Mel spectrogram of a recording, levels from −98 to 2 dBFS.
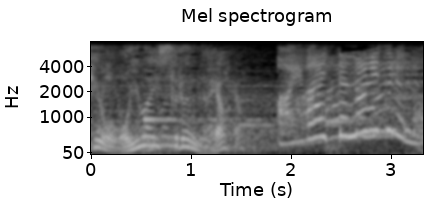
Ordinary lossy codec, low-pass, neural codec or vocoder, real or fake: none; 7.2 kHz; none; real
